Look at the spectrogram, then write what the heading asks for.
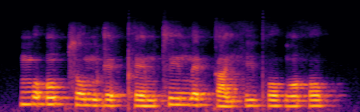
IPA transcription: m o˦ ʔ ɔ̃˦ p̚ s o˧ m ɡ e˨ ʔ pʰ e˨˩ m t͡s ĩ˦ n̪ e˦ ʔ k a˨˩ j h i˧ pʰ o˧ ɡ ɔ̃˧ h o˦ p̚

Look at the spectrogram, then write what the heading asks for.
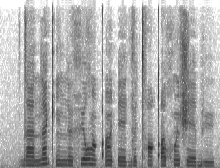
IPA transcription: d æː˨ n æ˦ kʼ ĩ˨ n ø˨ x y˦ ʁʷ ĩ˧ qʼ ĩ˨ ʔ eː˨ ɡ ø˧ tʰ ɑ˧ qʼ e˧ χʷ ĩ˧ ʃ eː˨ b y˨

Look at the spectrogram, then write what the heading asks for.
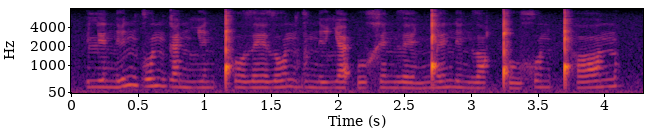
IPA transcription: lʲ æ n i n ɡ o n ɡ æ n ʎ i n ǃʰ o ð e ð o n ɡ u n i ʎ æ ʔ u x e n ð e ŋ͡ǃ e n i n ð ɒ ǃ u x o n ǃʰ ɒ n

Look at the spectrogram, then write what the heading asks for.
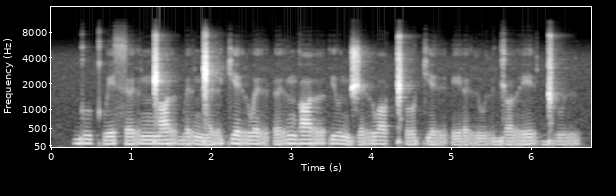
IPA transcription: ɡ u˧ kʷʰ e˩˧ s ə˩˧ r ŋ͡ǁ ɒ˧˥ r b ə˧ r ŋ͡ǁ ə˩˧ r kʲ ɛ˥ r w ə˧ r ʔ ə˩˧ r ŋ ɡ ɒ˥ r | ɾʲ u˧ n d͡ʒ ə˩ r w ɔ˧ ǁʰ o˩˧ kʲ ɛ˩˧ r ʔ e˩ ɾ ə˩ r u˩ r ɡʲ ɔ˧ r e˧˥ r ɡ͡ǁ u˧ r

